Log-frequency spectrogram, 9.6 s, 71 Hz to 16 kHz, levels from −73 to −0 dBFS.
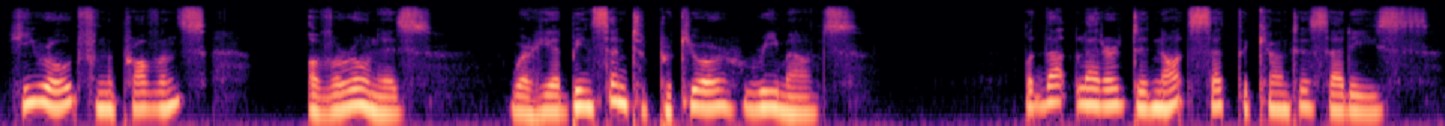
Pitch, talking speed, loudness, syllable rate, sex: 155 Hz, 155 wpm, -17 LUFS, 5.0 syllables/s, male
